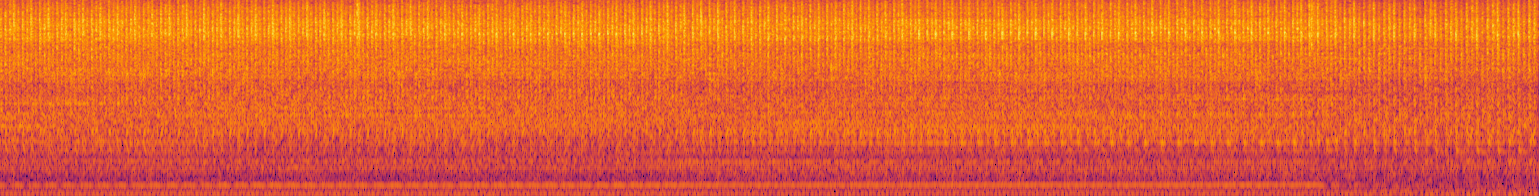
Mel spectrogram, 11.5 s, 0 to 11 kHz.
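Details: ~2006 JCB 180T compact track loader diesel idling with a loose, uneven clatter near four beats a second; injector-line cracking test: one cylinder unchanged when cracked, other three ran worse, so that cylinder gets fuel but isn't burning it.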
